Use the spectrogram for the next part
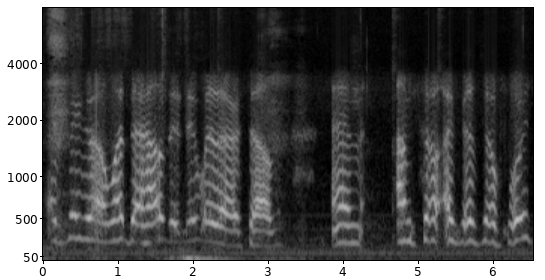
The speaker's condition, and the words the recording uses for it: ALS (motor neuron disease). She has a lot of difficulty speaking, and this is the reason.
